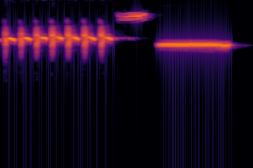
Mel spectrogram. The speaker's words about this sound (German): Das war die Goldammer. Das war die Goldammer.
